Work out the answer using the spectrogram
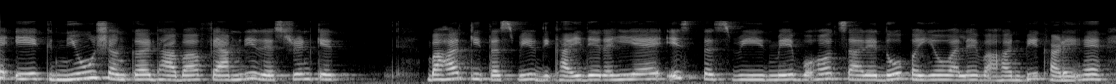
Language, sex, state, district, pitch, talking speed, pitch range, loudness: Hindi, female, Bihar, East Champaran, 225 Hz, 140 wpm, 210-240 Hz, -16 LUFS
